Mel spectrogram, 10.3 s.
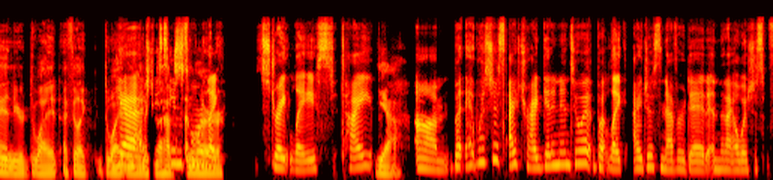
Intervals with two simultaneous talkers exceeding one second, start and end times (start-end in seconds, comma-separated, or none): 1.4-3.0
